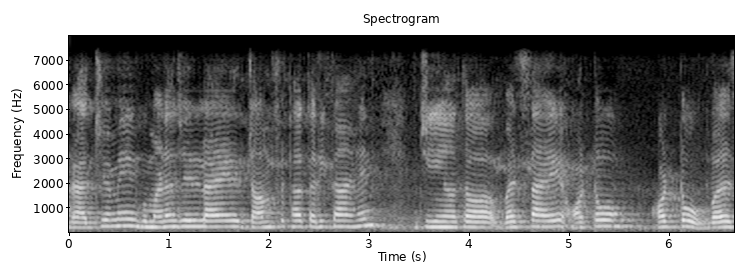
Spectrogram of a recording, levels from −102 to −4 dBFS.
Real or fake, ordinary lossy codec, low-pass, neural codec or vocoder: fake; none; 7.2 kHz; codec, 16 kHz, 8 kbps, FunCodec, trained on Chinese and English, 25 frames a second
